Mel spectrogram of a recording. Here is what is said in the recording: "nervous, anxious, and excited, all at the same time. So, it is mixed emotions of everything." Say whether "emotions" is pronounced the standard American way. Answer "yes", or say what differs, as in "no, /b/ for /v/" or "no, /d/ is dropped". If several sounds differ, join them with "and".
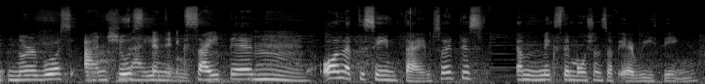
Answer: no, /s/ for /z/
